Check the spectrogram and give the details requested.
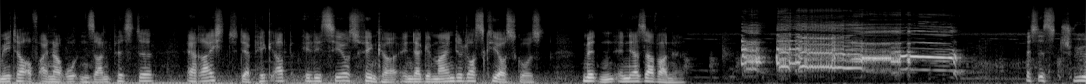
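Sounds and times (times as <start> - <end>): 
speech: 0.0 - 7.0, 10.3 - 10.8
rooster crowing on a farm in the savanna: 7.4 - 9.9.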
